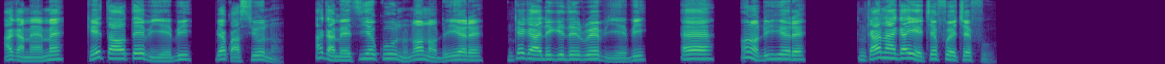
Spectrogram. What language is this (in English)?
Igbo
